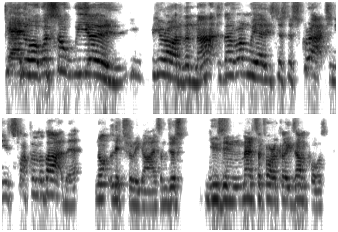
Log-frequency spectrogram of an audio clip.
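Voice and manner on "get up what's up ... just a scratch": tough-love parent. Retold or imitated. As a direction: brush the kid off like a no-nonsense parent. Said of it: "if you just say to 'em, like".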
